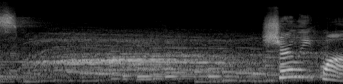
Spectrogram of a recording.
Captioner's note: audience cheers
